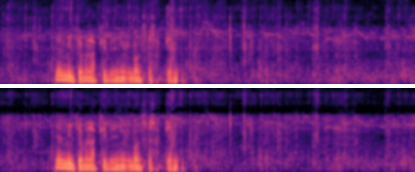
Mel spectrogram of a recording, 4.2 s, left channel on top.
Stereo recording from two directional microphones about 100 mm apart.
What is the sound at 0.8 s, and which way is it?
Speech, 90° right.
